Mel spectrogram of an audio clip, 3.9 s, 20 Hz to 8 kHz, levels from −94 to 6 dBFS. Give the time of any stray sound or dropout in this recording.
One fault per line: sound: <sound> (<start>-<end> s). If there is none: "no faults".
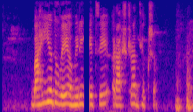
sound: dropout (1.7-1.8 s)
